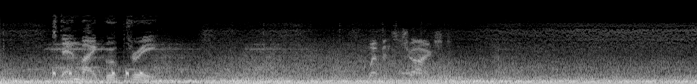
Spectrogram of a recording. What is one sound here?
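Spaceship engines hum with a low, steady rumble.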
